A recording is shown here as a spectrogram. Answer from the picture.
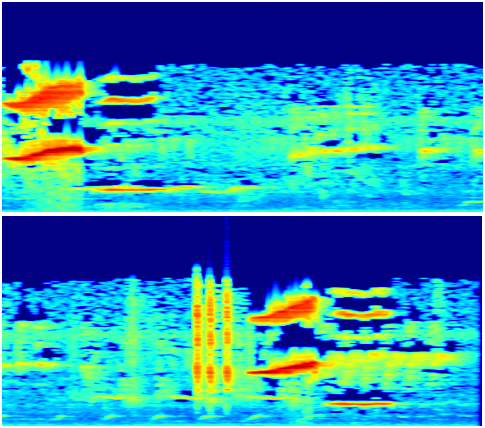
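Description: Brown-chested jungle flycatcher (sikatan rimba dada coklat) singing two loud song phrases, one at the start and another about four and a half seconds in. Each phrase opens with a few quick clicks and runs into clear, high whistled notes and a lower whistle, with softer chirps in between.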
